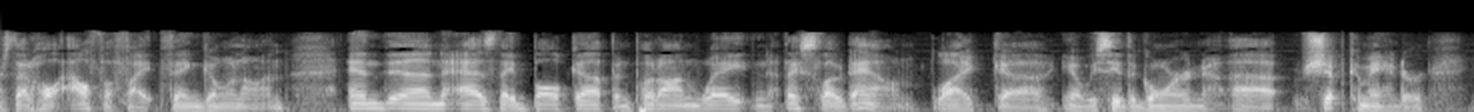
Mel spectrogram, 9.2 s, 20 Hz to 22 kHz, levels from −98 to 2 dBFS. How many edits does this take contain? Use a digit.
1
